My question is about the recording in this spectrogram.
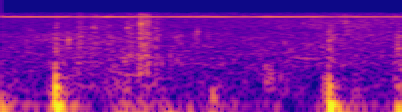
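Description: Hooves of a cantering horse striking grass: a few irregular, dull low thuds.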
